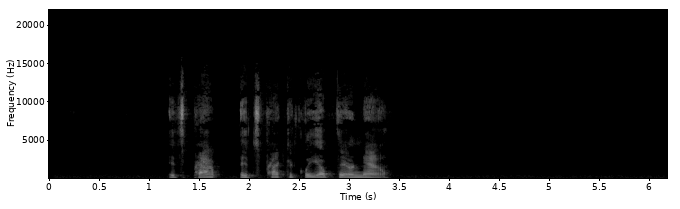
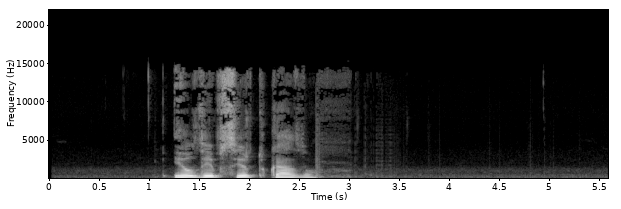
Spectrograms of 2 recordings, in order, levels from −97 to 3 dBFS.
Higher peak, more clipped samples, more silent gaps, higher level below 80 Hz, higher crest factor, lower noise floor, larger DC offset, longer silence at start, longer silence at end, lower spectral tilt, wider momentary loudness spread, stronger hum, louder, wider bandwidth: second, -30 dBFS vs -2 dBFS; neither; neither; second, under -90 dBFS vs -60 dBFS; first, 28 dB vs 16 dB; first, under -90 dBFS vs -64 dBFS; neither; about the same, 1.2 s vs 1.25 s; about the same, 2.8 s vs 2.9 s; second, -3.5 dB/octave vs -7 dB/octave; second, 8 LU vs 13 LU; neither; second, -53 LUFS vs -15 LUFS; about the same, 14 kHz vs 15 kHz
